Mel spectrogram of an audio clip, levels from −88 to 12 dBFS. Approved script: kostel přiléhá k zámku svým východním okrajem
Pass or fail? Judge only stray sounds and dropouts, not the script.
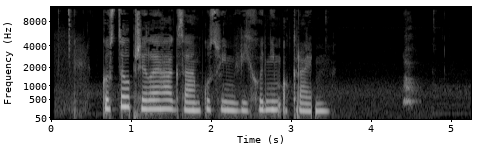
fail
